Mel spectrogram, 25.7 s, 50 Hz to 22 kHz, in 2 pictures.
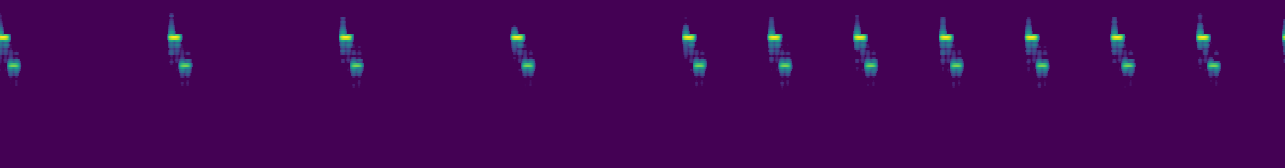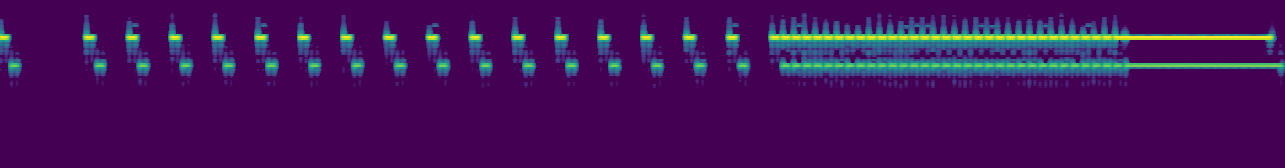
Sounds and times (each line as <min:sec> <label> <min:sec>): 0:20.6 Beep bomb countdown 0:25.6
